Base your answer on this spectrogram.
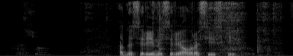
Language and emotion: Russian, neutral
